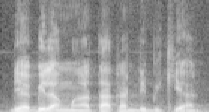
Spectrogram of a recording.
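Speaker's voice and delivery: ordinary talk, nothing marked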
